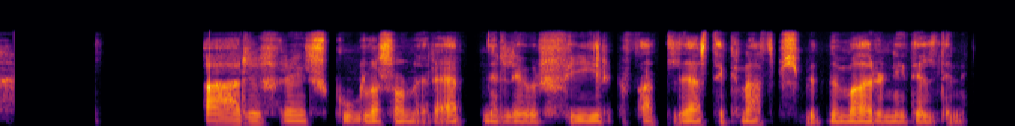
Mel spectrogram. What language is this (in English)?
Icelandic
